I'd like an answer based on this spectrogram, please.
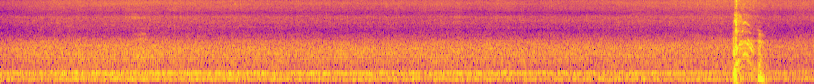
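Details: Asian honey bees (Apis cerana) from a big colony hum steadily while someone hunts for the queen to keep them at home; constant droning, then two sharp clattering knocks near the end.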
